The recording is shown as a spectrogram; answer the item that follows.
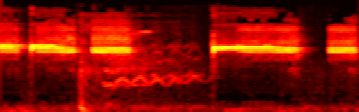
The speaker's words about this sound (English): They're blowing whistles.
